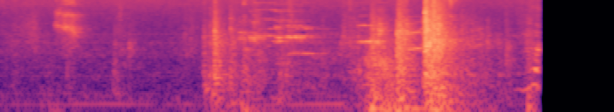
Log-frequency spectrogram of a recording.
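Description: A door being opened and banged shut, with a knock about two seconds in and louder bangs near the end, over a steady low hum. The sound cuts off suddenly.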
